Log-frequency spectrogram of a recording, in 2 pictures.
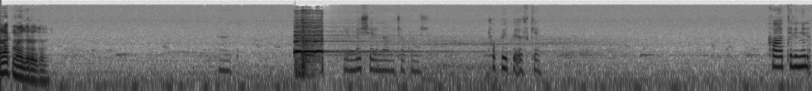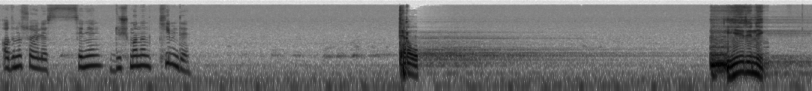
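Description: A man speaks quietly and close by, in short phrases.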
